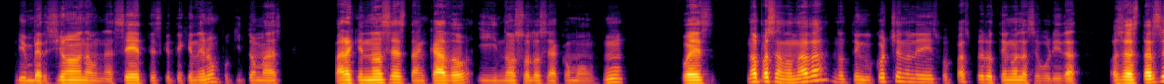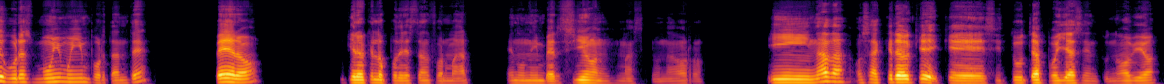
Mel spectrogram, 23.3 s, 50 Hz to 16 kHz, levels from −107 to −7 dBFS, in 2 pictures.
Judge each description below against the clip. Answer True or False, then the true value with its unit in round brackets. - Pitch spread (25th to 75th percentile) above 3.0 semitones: True (4.2 semitones)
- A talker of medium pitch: False (120 Hz)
